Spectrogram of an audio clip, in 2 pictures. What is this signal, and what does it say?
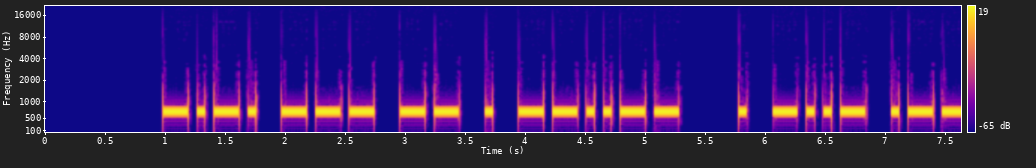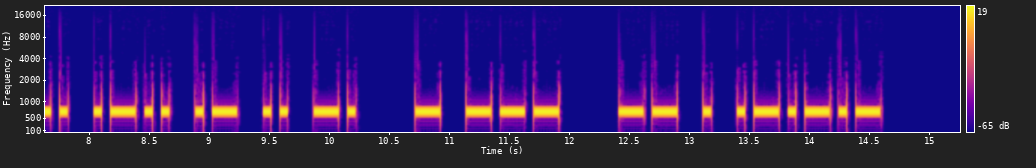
Morse code, heard as a keyed tone, about 17 wpm, 700 Hz. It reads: COME, EXPLAIN TO ME.
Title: Sentences from Top 1100 Words 17wpm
